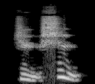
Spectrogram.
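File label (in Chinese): "只是" Mandarin Chinese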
